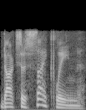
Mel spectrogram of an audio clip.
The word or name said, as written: doxycycline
